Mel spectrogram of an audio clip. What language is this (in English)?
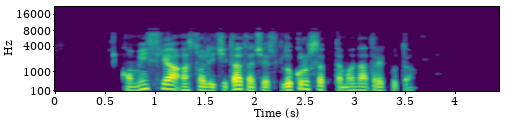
Romanian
